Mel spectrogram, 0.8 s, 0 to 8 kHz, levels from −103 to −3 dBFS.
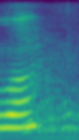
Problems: background sounds at intervals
